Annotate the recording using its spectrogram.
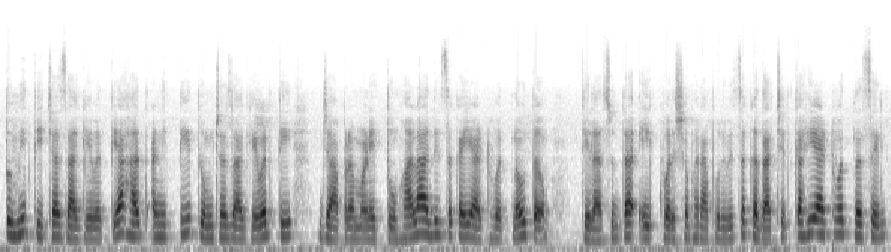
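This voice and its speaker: A woman's voice: deep voice, brisk, lo-fi sound, lightly acted. A woman voicing a patient counselor who earnestly explains to a husband how he should care for his wife.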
